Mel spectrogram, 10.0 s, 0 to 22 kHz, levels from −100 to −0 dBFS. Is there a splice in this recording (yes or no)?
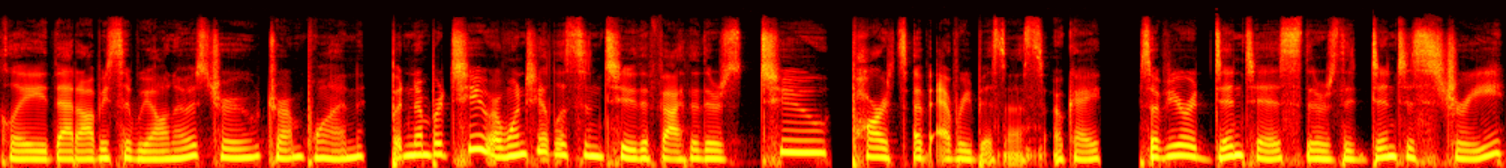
yes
